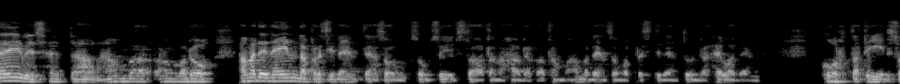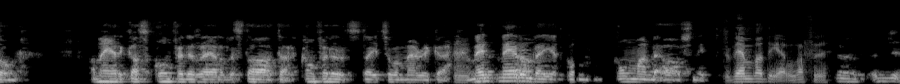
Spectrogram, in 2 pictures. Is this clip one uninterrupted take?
no; 2 cuts; at 13.7 s, 16.3 s

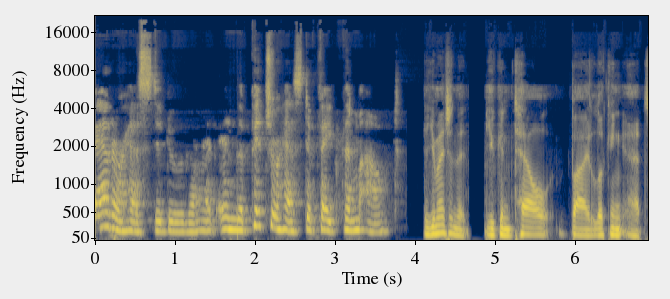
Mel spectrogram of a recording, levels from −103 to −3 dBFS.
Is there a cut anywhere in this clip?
yes; 2 cuts; at 1.8 s, 5.9 s

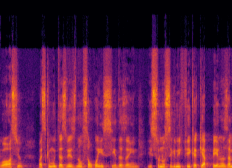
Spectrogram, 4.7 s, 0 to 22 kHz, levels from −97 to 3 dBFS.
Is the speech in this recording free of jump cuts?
no; 1 cut; at 2.9 s

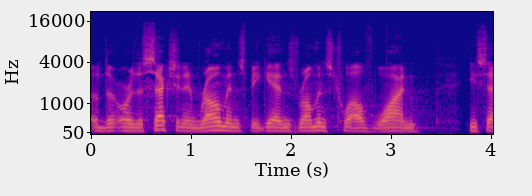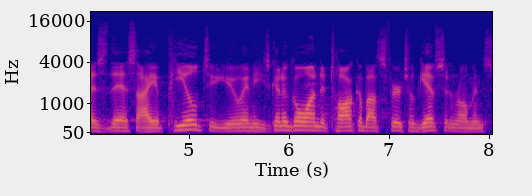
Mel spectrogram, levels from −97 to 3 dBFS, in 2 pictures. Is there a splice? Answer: no; 0 cuts

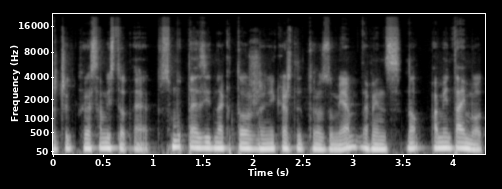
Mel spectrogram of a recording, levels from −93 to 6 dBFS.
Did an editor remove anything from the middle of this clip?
no; 0 cuts

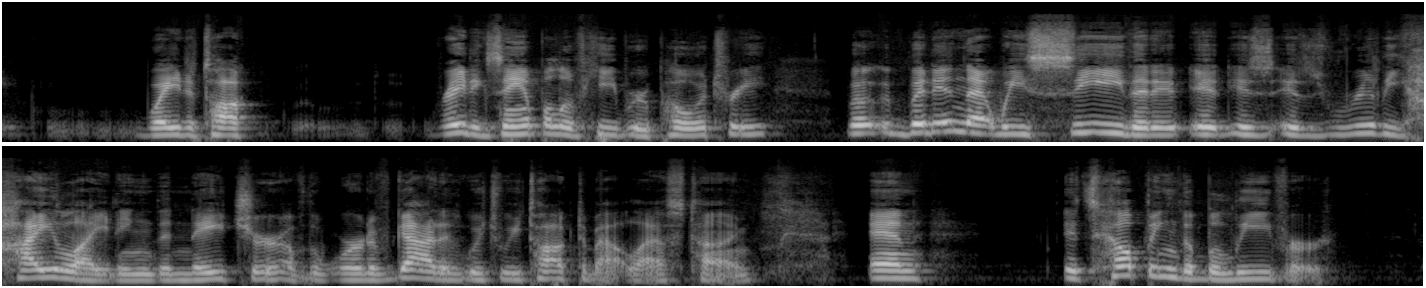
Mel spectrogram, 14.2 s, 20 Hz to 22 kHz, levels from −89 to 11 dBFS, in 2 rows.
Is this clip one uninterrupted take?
yes; 0 cuts

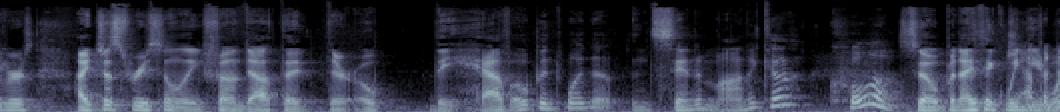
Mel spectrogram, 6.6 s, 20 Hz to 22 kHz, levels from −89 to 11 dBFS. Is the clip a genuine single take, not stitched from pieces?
yes; 0 cuts

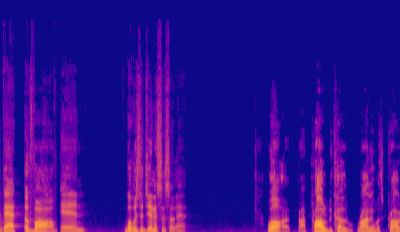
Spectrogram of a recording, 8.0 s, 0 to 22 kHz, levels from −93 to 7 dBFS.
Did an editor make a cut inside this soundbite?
yes; 1 cut; at 1.1 s

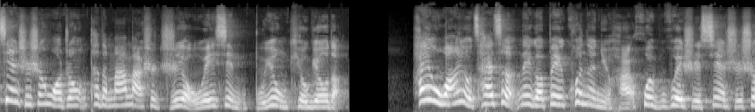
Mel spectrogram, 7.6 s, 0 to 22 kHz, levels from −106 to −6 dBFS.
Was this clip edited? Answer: no; 0 cuts

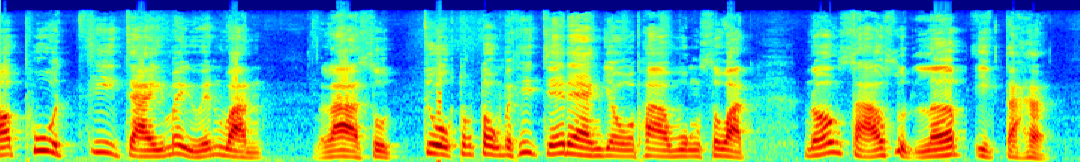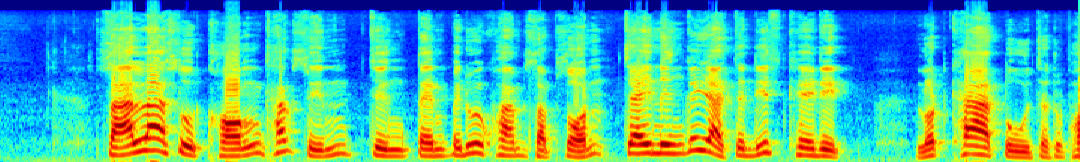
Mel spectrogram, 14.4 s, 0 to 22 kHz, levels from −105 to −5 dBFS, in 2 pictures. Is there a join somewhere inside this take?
yes; 2 cuts; at 6.4 s, 11.3 s

